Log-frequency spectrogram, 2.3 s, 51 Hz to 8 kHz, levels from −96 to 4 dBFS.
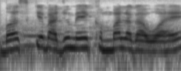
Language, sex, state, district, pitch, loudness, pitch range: Hindi, female, Maharashtra, Mumbai Suburban, 250 Hz, -12 LUFS, 230-265 Hz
